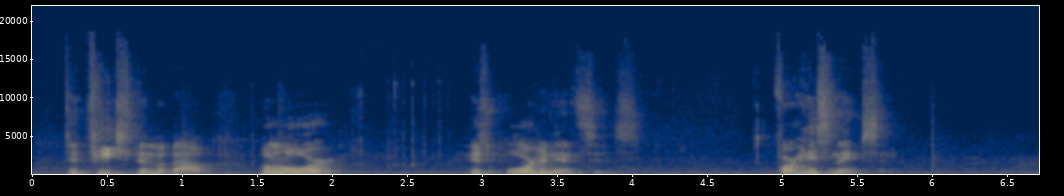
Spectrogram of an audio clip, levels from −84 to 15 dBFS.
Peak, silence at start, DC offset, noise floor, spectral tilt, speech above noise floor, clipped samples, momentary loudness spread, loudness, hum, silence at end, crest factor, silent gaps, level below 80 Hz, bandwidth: -8 dBFS; 0.2 s; under 0.1%; -53 dBFS; -4 dB/octave; 27 dB; under 0.1%; 18 LU; -26 LUFS; none; 1.05 s; 20 dB; none; -56 dBFS; 18 kHz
